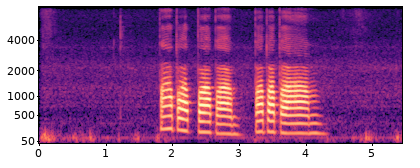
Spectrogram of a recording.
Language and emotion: Russian, positive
